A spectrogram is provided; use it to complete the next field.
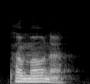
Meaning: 1. A goddess of fruitful abundance in Ancient Roman religion and myth 2. Pomona College
- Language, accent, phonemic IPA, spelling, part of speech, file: English, US, /pəˈmoʊnə/, Pomona, proper noun, En-us-Pomona.ogg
